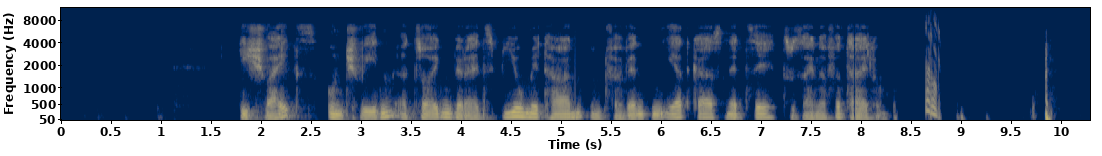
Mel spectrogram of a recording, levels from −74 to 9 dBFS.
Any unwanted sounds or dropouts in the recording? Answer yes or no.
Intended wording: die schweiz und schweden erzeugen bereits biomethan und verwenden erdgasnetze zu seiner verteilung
yes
